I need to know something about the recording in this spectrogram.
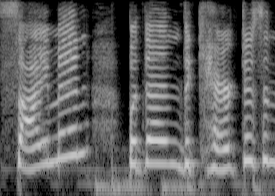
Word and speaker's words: Simon: the game calls it Simone. I thought it was Simon. It is Simon. Like the way the name's pronounced and spelled is Simon, but the voice actors calls him Simone.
